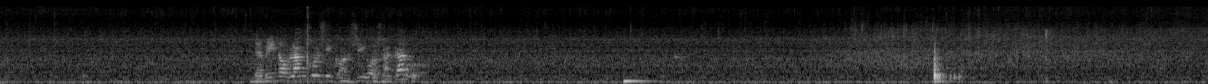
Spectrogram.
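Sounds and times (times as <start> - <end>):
offal sizzling in frying pan: 0.0 - 12.0
sharp knock: 6.2 - 6.6.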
